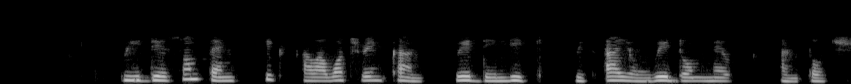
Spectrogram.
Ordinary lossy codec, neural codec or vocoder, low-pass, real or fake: MP3, 24 kbps; none; 3.6 kHz; real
